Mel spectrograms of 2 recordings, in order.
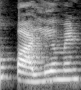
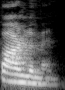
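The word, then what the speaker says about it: parliament: for example business पार्लिमेंट इसको पामेंट नहीं बोलते हैं इसकी प्रोनंसिएशन है पार्लिमेंट नेक्स्ट है लेटर जे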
